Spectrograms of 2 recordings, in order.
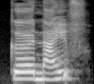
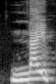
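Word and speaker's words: knife: अब इसको क्या पढ़ेंगे क नाइफ बिल्कुल नहीं नाइफ पढ़ेंगे इसको इसको क्या पढ़ेंगे कॉमन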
